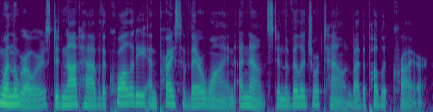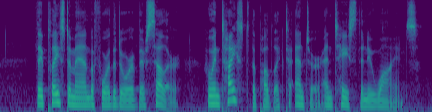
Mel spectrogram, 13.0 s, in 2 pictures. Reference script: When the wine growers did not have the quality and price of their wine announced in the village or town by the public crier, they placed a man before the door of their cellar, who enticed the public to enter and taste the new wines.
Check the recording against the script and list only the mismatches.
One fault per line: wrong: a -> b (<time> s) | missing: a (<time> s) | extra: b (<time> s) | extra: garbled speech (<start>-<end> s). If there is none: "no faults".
missing: wine (0.3 s)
